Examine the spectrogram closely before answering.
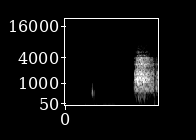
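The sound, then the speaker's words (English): One deep, breathy inhalation, fairly loud and steady, comes after a long quiet stretch broken only by a faint small sound. “I'm taking a breath here to take in the beauty of your words”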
